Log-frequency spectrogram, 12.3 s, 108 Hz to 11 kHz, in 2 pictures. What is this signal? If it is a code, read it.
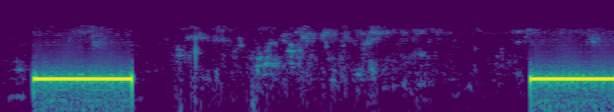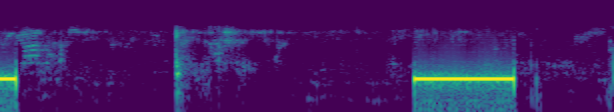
Ringback tone (Europe, 425 Hz), with speech.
